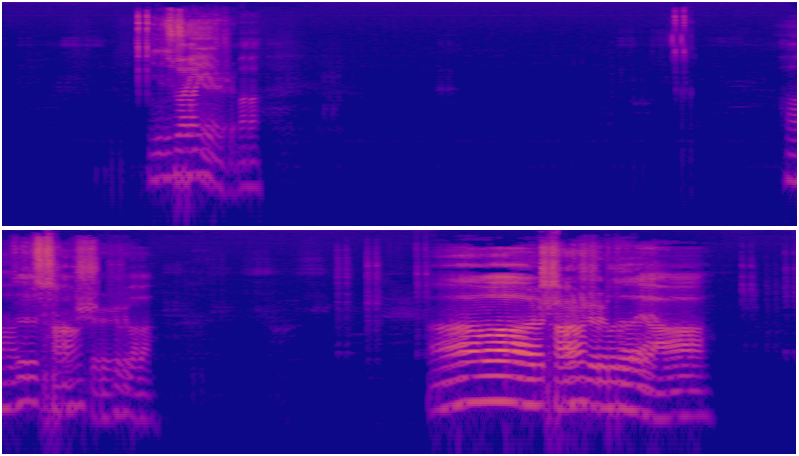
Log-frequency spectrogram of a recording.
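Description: A man speaks through a microphone with animation.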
